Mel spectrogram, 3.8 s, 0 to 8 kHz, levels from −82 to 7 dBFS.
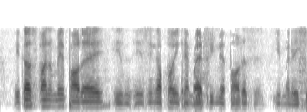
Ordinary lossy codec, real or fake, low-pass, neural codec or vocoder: AAC, 16 kbps; fake; 7.2 kHz; codec, 16 kHz, 4 kbps, X-Codec, HuBERT features, trained on general audio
